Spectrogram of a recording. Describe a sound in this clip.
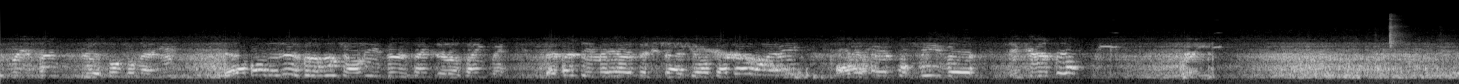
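A radio receiver hisses with static.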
